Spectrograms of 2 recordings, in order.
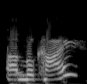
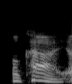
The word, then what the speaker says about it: Mulcahy: Mulcahy. – Mulcahy.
